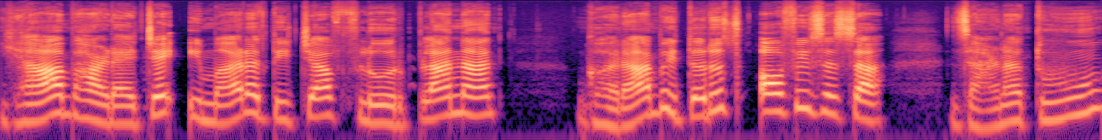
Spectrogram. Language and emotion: Goan Konkani, surprised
